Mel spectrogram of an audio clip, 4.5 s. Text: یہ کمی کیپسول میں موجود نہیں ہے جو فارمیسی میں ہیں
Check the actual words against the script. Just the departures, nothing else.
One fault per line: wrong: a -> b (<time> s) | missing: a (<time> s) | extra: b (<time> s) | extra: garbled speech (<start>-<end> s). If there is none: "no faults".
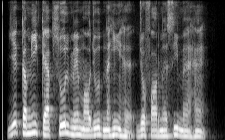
no faults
